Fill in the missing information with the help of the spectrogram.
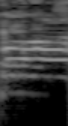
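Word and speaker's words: Fou Fou Ha: Foo-Foo-Ha have Instagram? Yeah. How do you spell it? It's FOU Oh. space FOU I already messed space that up. HA. Okay. Foo-Foo-Ha.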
